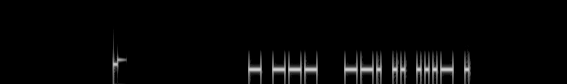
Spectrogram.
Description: Morse code, heard as a keyed tone, about 30 wpm, 700 Hz. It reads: TO GIVE
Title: Sets of 2 Words 30wpm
